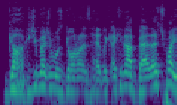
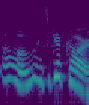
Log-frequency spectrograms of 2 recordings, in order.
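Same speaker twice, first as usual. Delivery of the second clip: mock cheerful grandparent; 9 semitones higher, 6 dB quieter than usual. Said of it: "they're like".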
